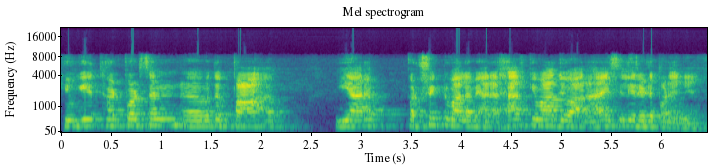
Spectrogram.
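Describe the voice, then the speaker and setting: A man teaching a lesson on reading English, sounding out words slowly and spelling letters aloud. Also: high-pitched, steady tone. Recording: roomy, dull lo-fi sound.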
